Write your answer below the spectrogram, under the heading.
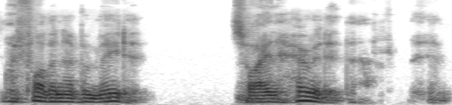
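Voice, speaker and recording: Somewhat breathy and dark, mellow in tone, a man speaks with an American accent and ordinary pitch variation. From Brooklyn, New York, US. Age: 80s+. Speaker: professor of psychology. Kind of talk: interview conversation. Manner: reflective storytelling.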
